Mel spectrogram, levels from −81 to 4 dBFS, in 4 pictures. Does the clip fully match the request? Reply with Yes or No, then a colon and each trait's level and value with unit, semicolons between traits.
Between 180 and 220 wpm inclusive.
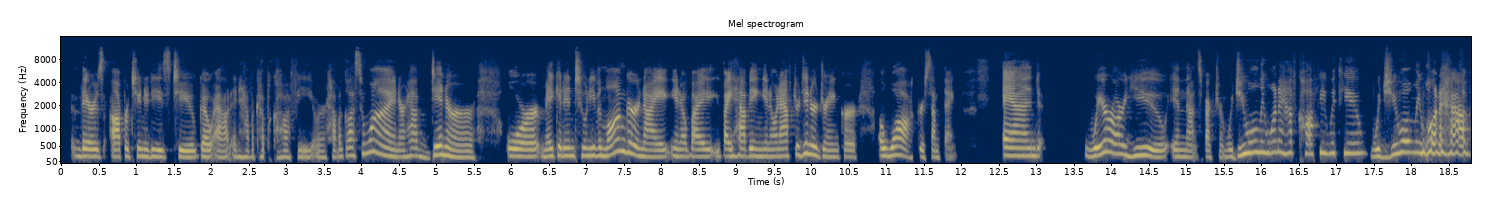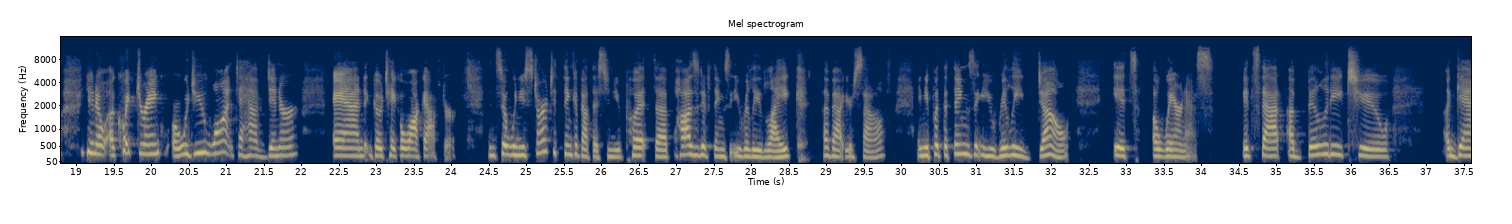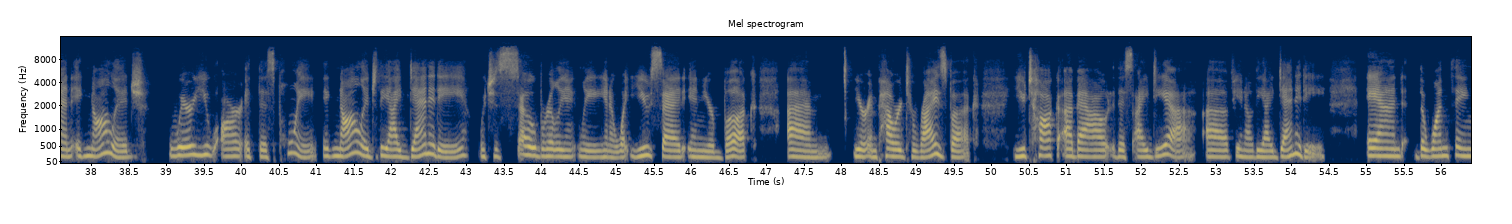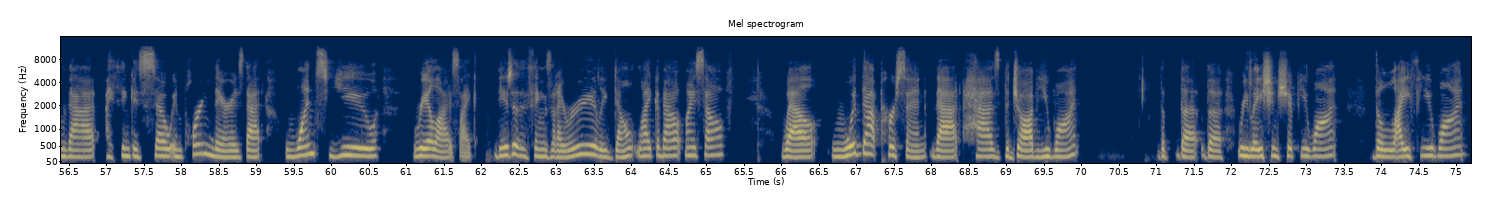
No: average, 165 wpm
